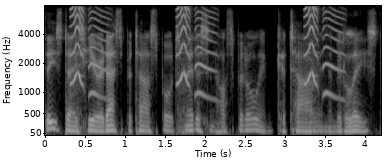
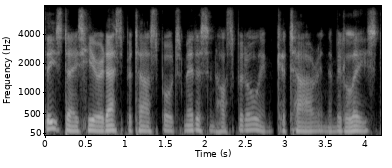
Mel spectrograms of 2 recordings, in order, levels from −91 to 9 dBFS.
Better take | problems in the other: second | background sound (Squeak); 4 dB above the speech

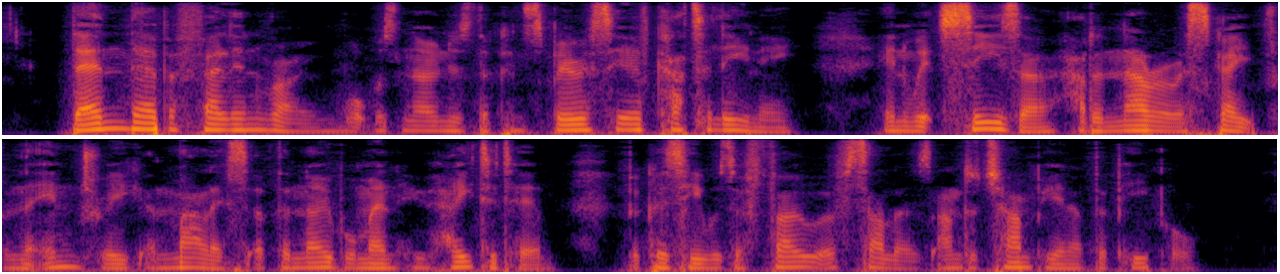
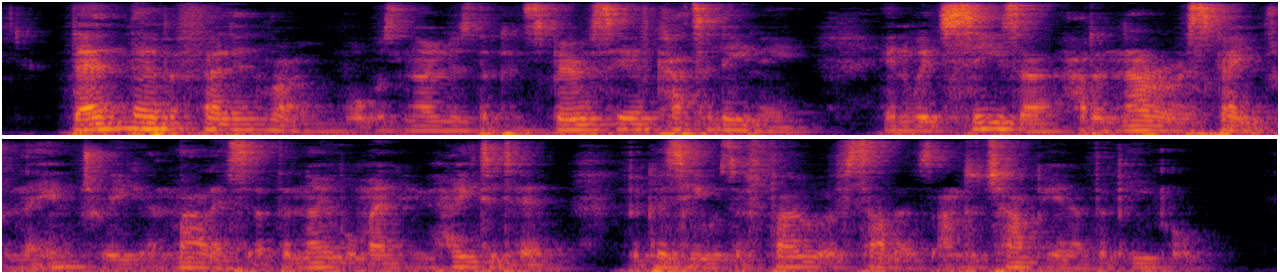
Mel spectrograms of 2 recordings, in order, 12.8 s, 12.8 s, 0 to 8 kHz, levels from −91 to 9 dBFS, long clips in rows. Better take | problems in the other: first | room echo; dies away in 0.4 s

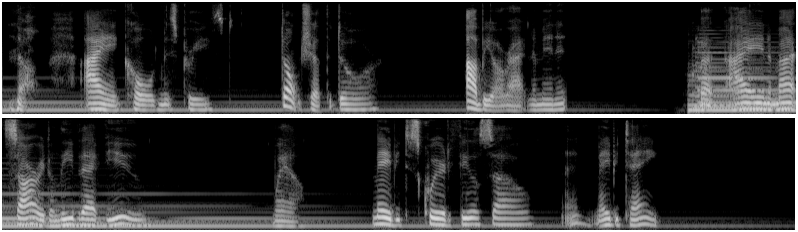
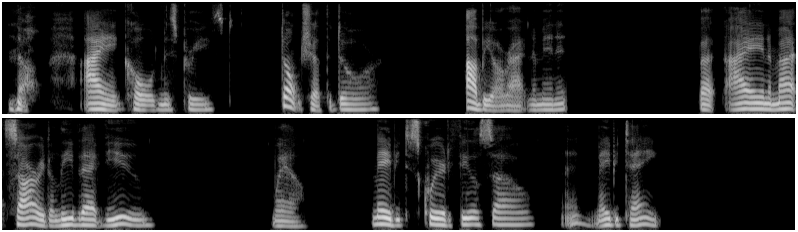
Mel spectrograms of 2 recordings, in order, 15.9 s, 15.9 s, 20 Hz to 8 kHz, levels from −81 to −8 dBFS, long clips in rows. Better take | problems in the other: second | background sound (Electric guitar / Strum); 8 dB below the speech

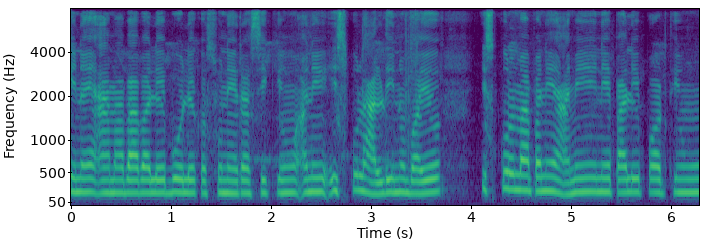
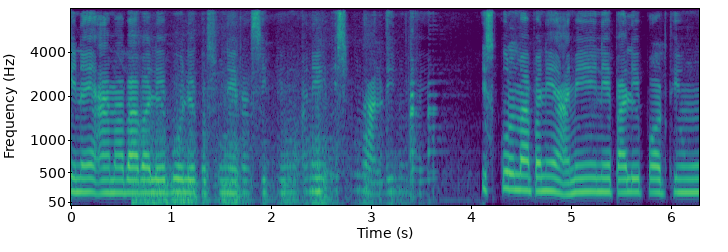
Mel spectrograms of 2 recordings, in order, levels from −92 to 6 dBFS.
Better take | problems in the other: first | noise reduction (neural mask model RNNoise)

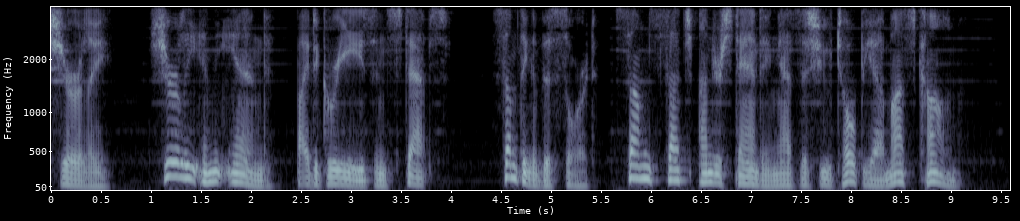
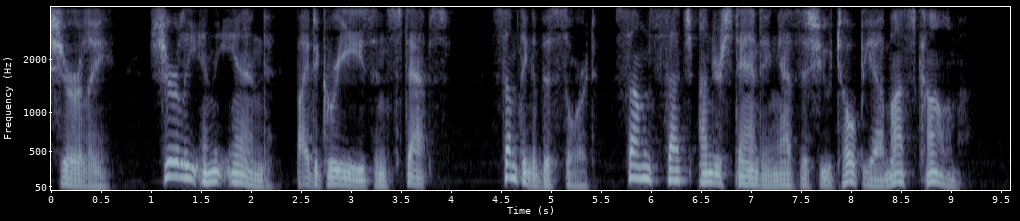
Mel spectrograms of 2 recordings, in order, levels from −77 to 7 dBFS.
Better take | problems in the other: second | noise reduction (neural separator model SepFormer DNS4)

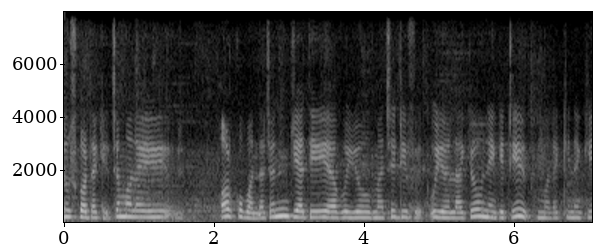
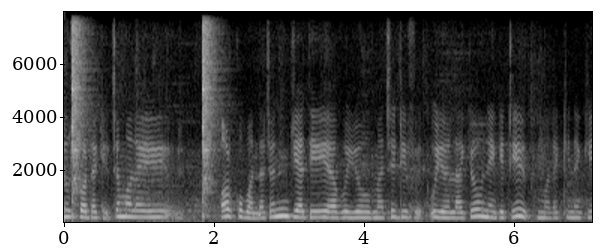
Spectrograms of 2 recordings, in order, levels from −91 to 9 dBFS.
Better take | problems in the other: first | background sound (Hi-hat); as loud as the speech

